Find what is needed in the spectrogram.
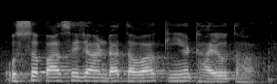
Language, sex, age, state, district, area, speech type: Sindhi, male, 45-60, Maharashtra, Mumbai Suburban, urban, read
